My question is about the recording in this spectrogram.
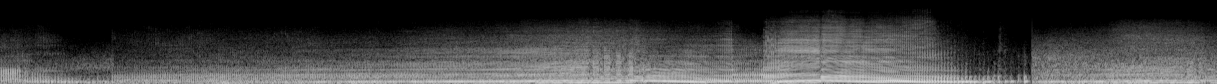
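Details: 2012 Honda CBR250R in neutral, straight-piped, after tank cleaning and new fuel pump: loud raspy open exhaust revs up and falls back cleanly several times over a steady idle; owner notes idle slightly weird but runs fine.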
